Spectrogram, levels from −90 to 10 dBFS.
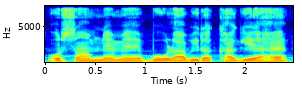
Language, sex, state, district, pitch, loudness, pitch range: Hindi, male, Jharkhand, Ranchi, 140 Hz, -13 LUFS, 135-145 Hz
